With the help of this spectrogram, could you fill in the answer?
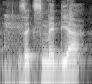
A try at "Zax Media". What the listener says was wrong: N'erinnya liri Zax, not Zex.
